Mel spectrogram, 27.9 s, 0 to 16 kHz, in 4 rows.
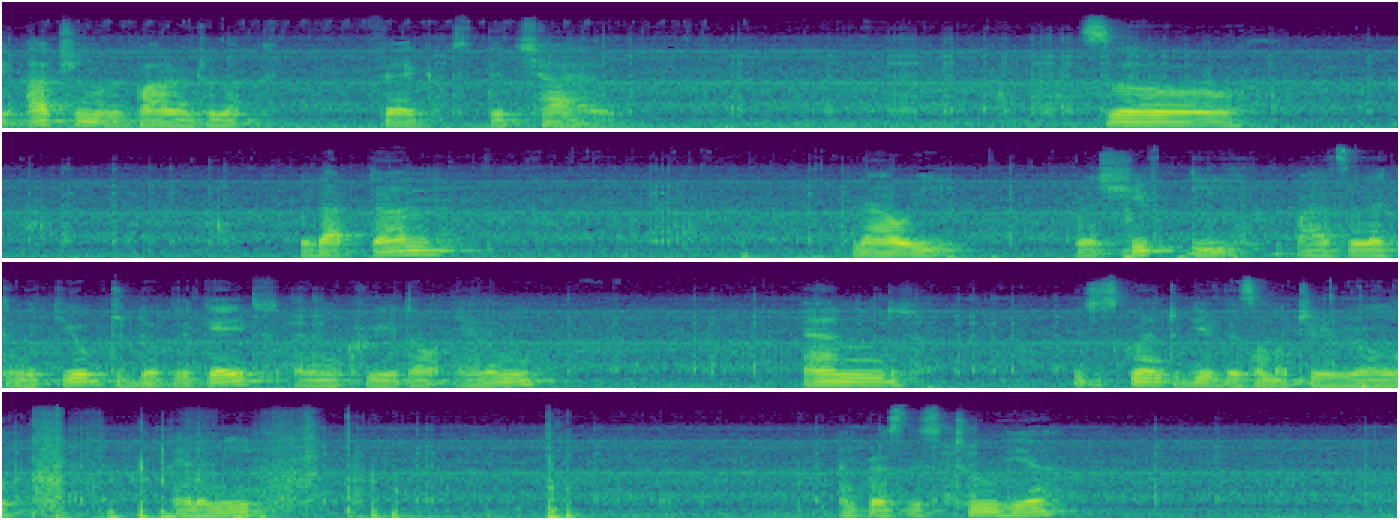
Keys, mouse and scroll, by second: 5.0-10.4 middle drag, 11.4-12.9 drag, 12.9 shift+d, 13.0 right click, 14.3 right click, 14.4 click, 15.3 middle click, 16.1-17.1 drag, 19.0-22.2 drag, 25.0-26.7 drag.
